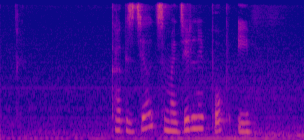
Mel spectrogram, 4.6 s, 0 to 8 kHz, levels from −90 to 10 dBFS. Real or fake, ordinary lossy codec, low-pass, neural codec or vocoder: real; none; 7.2 kHz; none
